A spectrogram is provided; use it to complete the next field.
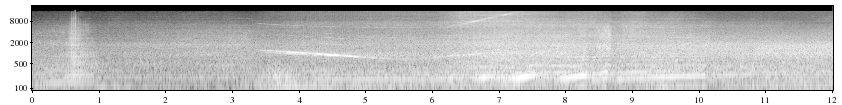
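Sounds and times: car engine accelerating: 0:03.4 - 0:10.4.

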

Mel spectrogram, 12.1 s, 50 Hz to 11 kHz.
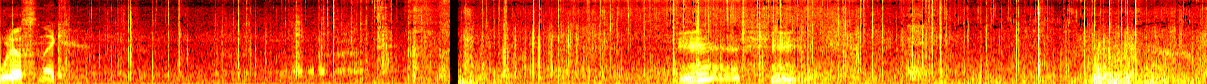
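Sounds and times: campfire crackling and popping: 0:00.0 - 0:12.0
voice making gliding sounds: 0:06.8 - 0:08.1.

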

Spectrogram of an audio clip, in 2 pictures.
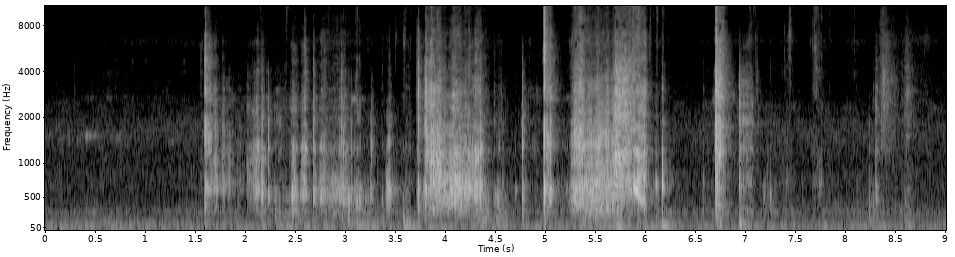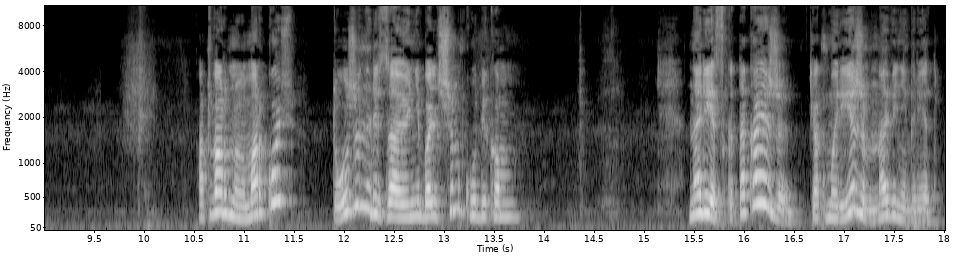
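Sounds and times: knife scraping cutting board: 0:01.6 - 0:07.3.

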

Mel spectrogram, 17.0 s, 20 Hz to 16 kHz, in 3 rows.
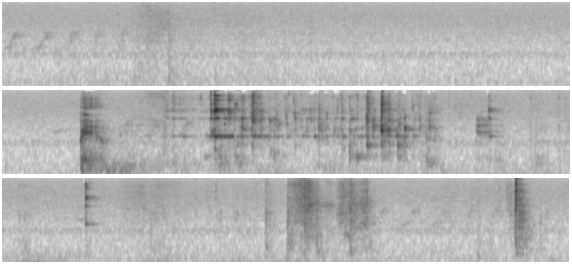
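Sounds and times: paintbrush clinking against glass jar: 0:07.2 - 0:10.8, 0:12.1 - 0:12.4.

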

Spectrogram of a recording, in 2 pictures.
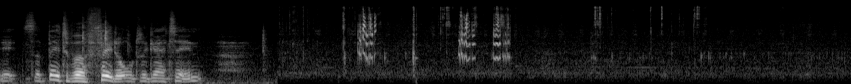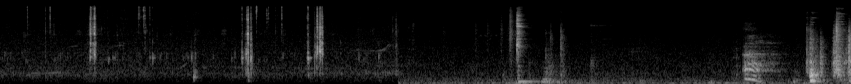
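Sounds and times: metal parts clicking and knocking: 0:16.6 - 0:17.0.

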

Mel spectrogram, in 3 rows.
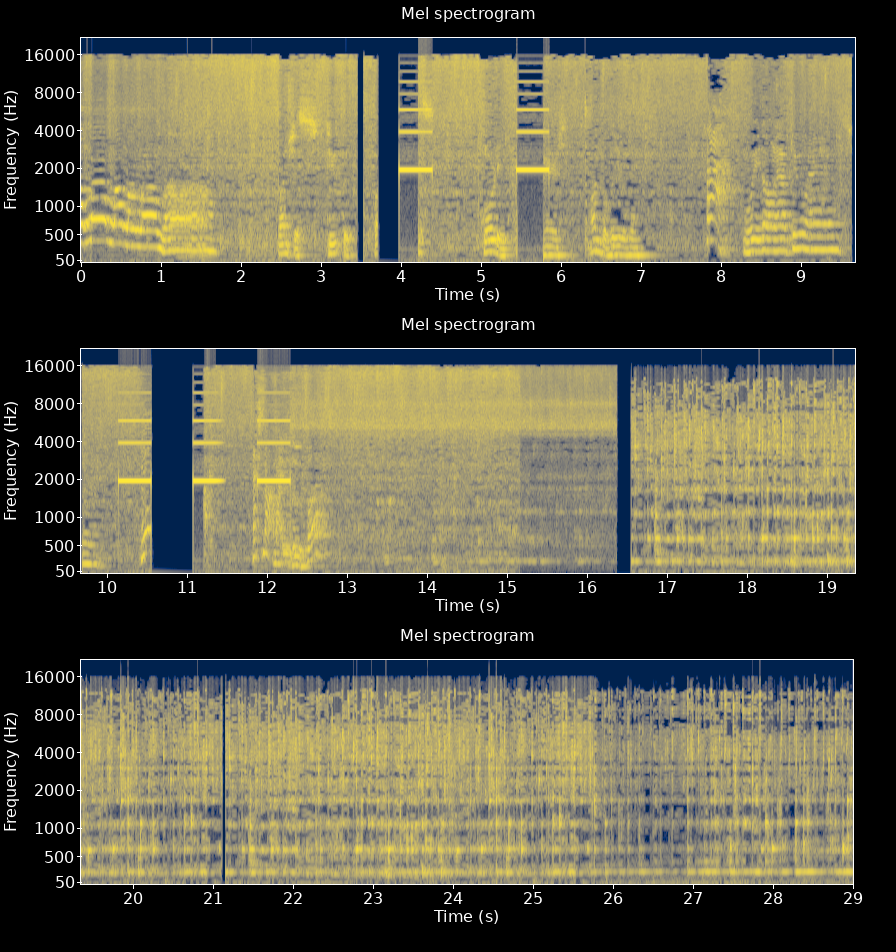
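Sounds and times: shower water spraying: 0:00.1 - 0:03.3, 0:04.4 - 0:10.1, 0:11.6 - 0:16.4.

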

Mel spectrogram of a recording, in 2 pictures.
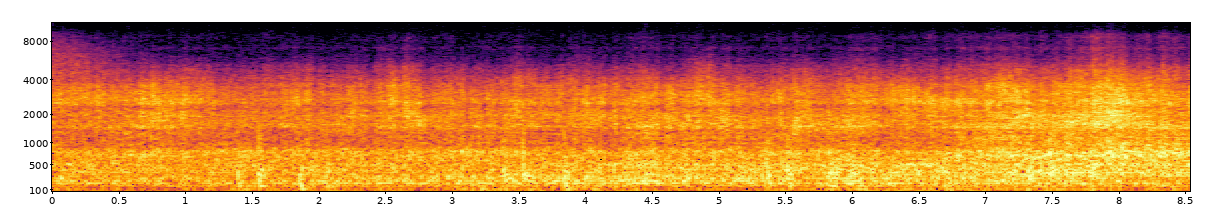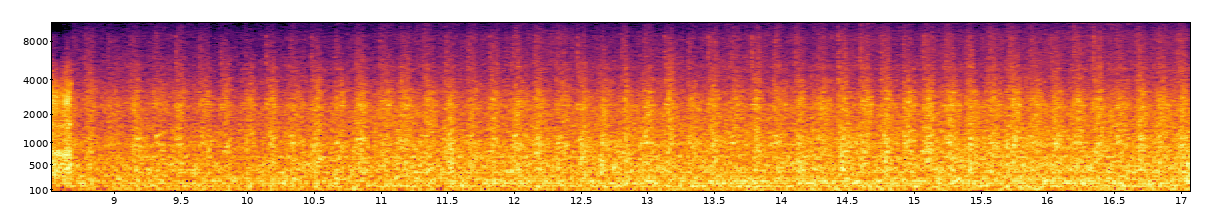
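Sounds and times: steam locomotive rumble and clatter: 0:00.0 - 0:17.0.

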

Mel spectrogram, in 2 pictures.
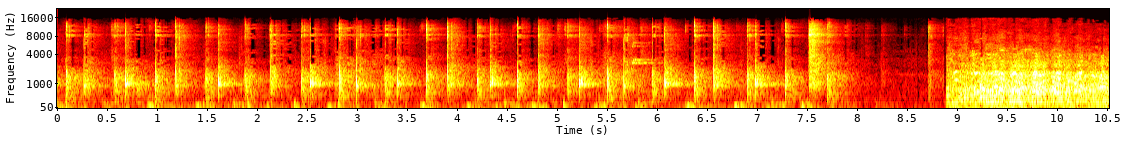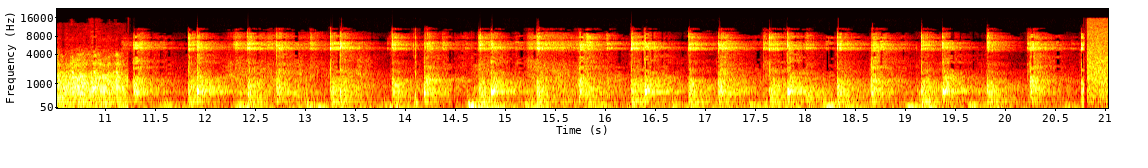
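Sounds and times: table tennis ball clicking: 0:00.0 - 0:08.0.

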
